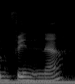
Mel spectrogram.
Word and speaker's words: Winner: call me call you Winer I think I call you vinner I don't know why the Swedish pronunciation I guess you're turning Swedish yeah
